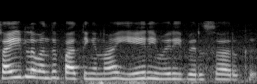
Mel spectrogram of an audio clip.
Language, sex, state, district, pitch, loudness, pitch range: Tamil, female, Tamil Nadu, Chennai, 265 Hz, -15 LUFS, 250-285 Hz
